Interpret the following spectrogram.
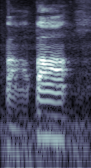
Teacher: in Cantonese we don't usually use our voice in consonant sounds like ba ba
